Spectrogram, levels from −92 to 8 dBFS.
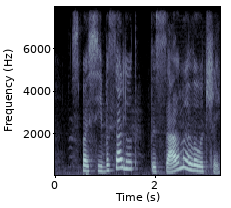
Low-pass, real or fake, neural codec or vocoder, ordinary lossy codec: none; real; none; none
